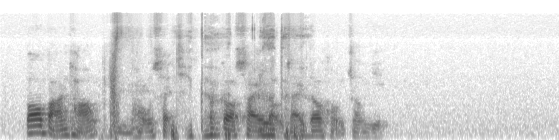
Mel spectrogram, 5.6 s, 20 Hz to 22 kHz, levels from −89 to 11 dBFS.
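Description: No technical faults can be heard in this recording.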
